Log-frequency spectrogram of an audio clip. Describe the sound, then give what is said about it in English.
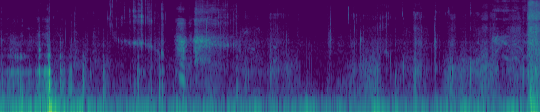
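Chewing and biting close to the microphone, with many crunchy, wet mouth sounds at an uneven pace, mostly quiet with one sharper crunch early on. “so you're going to hear a lot of chewing, a lot of ASMR”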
